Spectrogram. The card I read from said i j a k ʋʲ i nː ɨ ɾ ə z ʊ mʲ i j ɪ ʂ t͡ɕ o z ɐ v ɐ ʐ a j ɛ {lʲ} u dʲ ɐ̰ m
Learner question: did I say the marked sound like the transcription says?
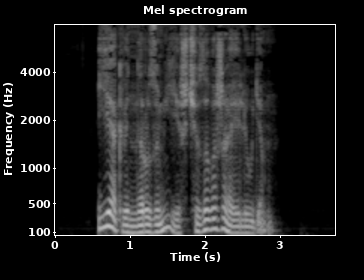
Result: yes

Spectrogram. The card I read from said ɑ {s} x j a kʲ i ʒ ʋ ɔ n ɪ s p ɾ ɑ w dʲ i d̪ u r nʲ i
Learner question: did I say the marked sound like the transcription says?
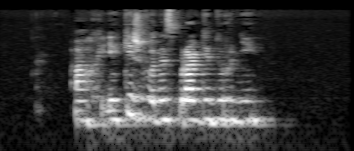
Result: no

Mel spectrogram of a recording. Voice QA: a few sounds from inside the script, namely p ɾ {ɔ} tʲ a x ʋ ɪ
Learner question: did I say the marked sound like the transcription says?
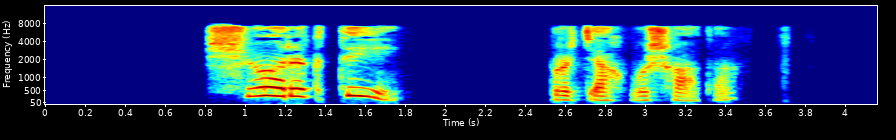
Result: yes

